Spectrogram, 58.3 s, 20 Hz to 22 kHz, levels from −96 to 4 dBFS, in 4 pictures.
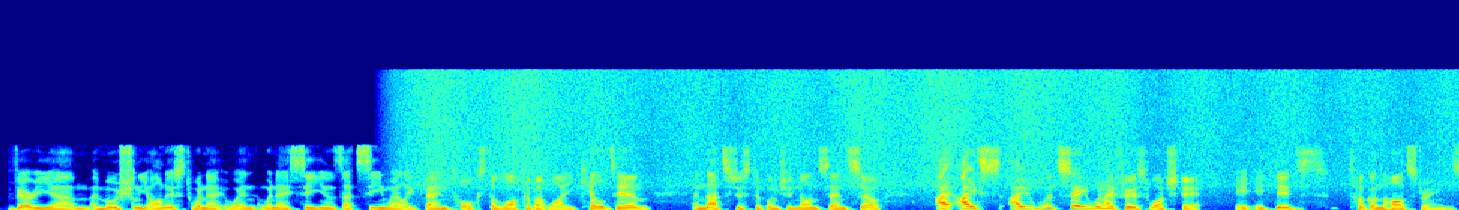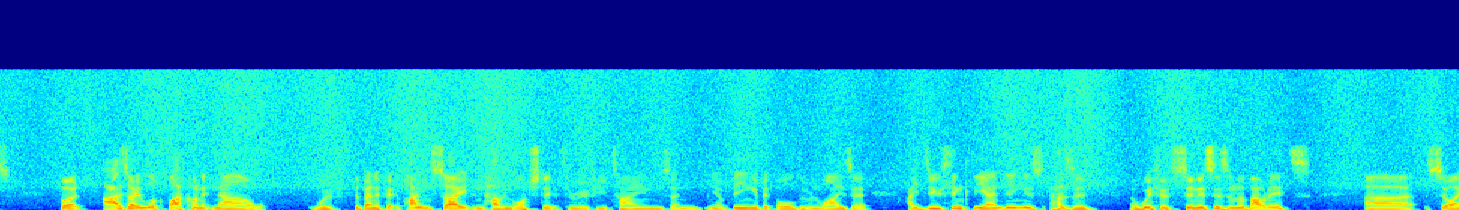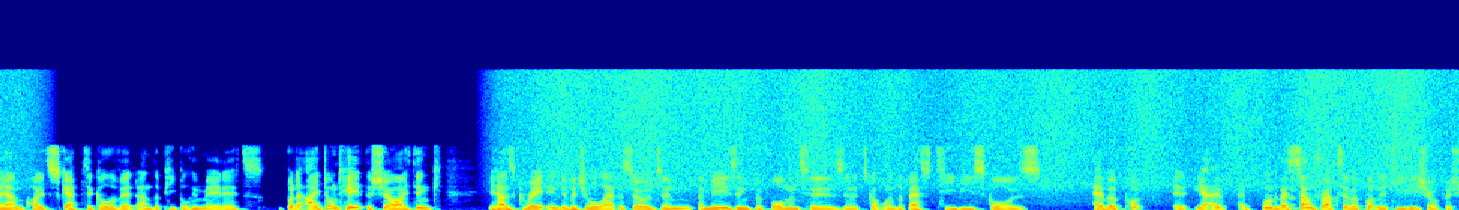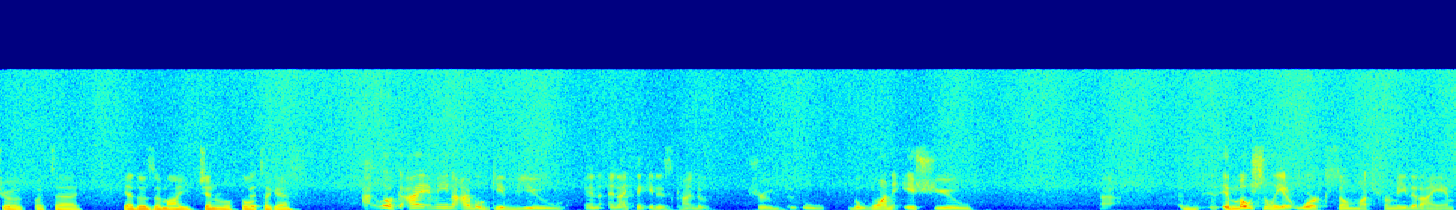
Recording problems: garbled, watery; slightly; nothing above 6.5 kHz
hiss; noticeable; from 4 to 30 s and from 34 s on; 10 dB below the speech

